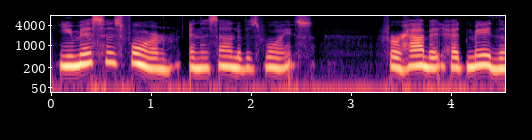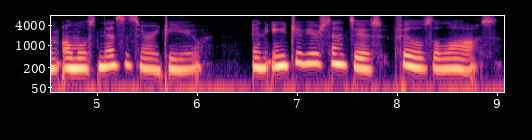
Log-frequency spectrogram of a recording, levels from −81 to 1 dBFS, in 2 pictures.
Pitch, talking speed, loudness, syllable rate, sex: 215 Hz, 180 wpm, -15 LUFS, 4.4 syllables/s, female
